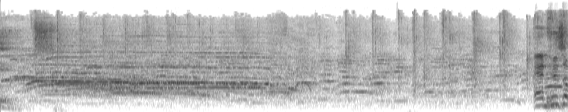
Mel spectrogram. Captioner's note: crowd cheering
